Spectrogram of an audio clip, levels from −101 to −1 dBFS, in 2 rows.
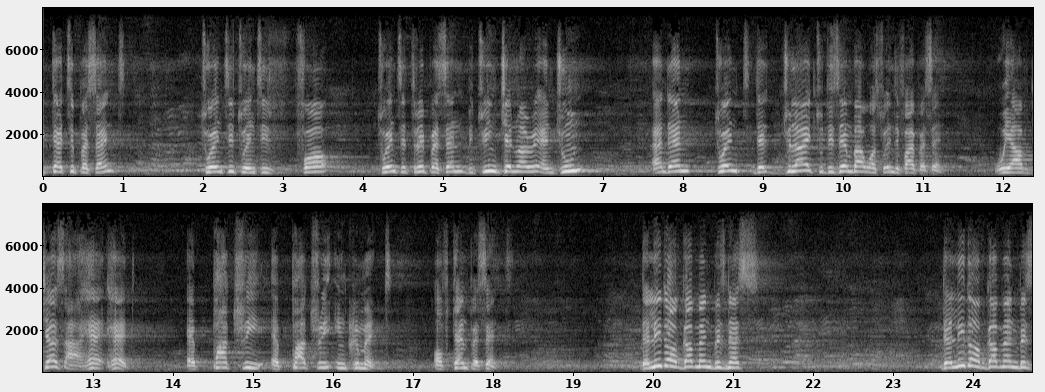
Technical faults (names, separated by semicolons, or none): none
